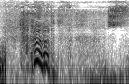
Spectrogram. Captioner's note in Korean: 신음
